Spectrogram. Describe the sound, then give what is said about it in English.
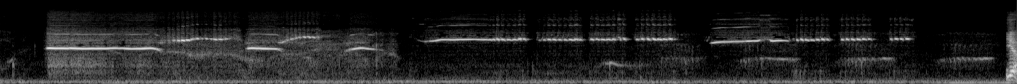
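A person whistles a high, trilling imitation of a cricket, starting with sliding warbles and then settling into rapid pulsed chirps in short repeated bursts, fairly loud with no talking. “I learned how to do cricket.”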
